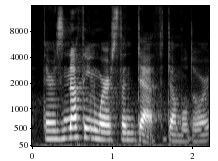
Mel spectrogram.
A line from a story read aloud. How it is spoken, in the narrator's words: snarled Voldemort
